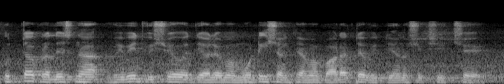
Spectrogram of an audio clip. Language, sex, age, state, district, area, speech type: Gujarati, male, 18-30, Gujarat, Aravalli, rural, read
